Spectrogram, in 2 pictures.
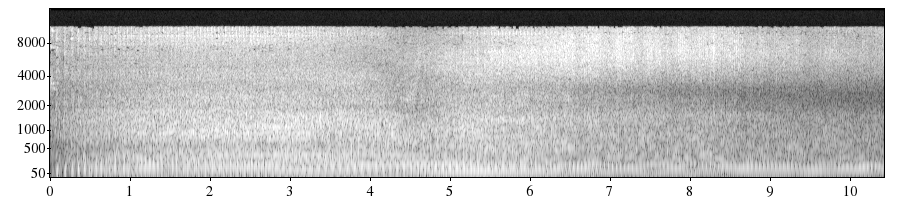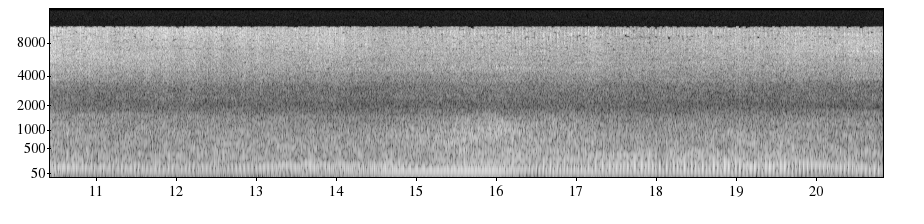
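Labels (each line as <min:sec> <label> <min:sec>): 0:00.0 An engine starts chattering and then runs smoothly nearby. 0:07.1
0:00.0 A lawn mower cuts grass steadily and gradually fades into the distance. 0:20.8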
